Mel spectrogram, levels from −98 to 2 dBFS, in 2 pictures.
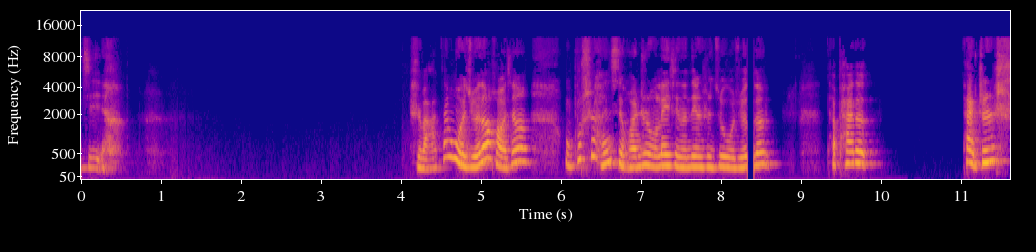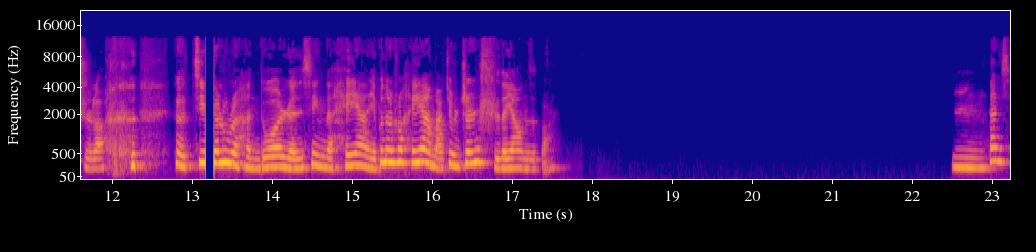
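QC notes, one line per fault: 8.32–8.41 s and 13.16–13.27 s, block of digital silence: the speech drops to silence for about 85 ms and then 108 ms, with no fade in or out, so each is heard as a short hole. The first gap's length fits a 4096-sample buffer that was not filled in time. On the waveform there are flat lines with abrupt edges; on the spectrogram, blank vertical bands.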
